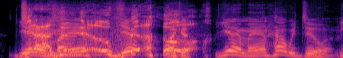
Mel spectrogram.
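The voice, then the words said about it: Dim-sounding Southern drawl impression. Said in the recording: “he sounds a little dumber and more Southern. He puts on a Southern affect.”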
